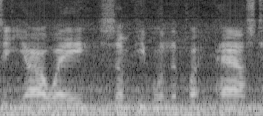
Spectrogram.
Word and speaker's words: Yahweh: I am was God's name in English we pronounce it Yahweh some people in the past have have pronounced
